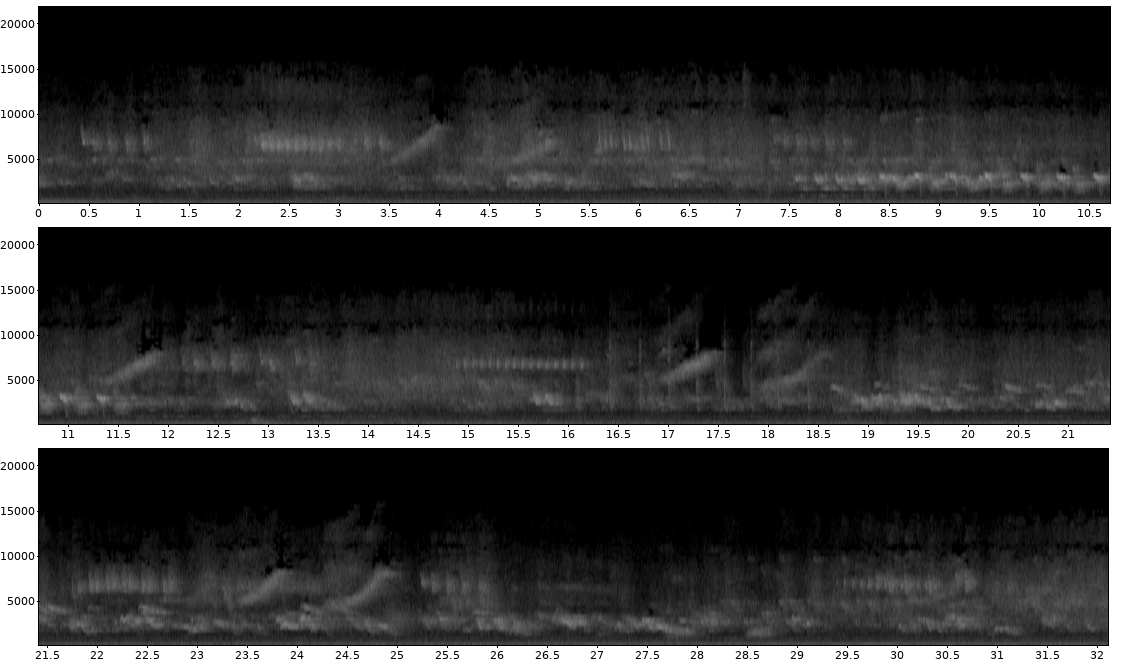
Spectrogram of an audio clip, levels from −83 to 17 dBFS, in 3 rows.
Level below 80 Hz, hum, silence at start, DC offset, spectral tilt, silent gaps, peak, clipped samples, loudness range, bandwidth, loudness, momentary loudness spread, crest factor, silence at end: -66 dBFS; none; 0 s; under 0.1%; -0.5 dB/octave; none; -22 dBFS; under 0.1%; 7 LU; 16 kHz; -40 LUFS; 10 LU; 20 dB; 0 s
